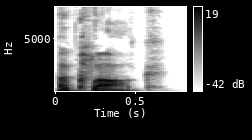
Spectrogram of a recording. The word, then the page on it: o clock: British English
